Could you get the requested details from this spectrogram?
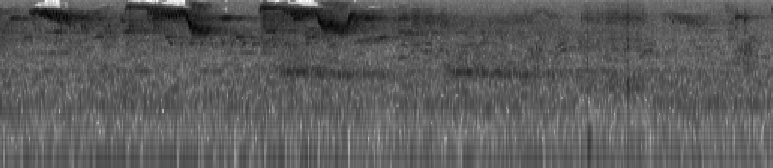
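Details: Common starling singing: high, thin whistles that slur down and then swing back up, given in quick bursts over the first half, then fainter chirps against a steady low rumble of background noise.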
